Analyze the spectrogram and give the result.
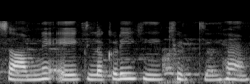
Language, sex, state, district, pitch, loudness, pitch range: Hindi, female, Punjab, Fazilka, 235 Hz, -15 LUFS, 220-250 Hz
